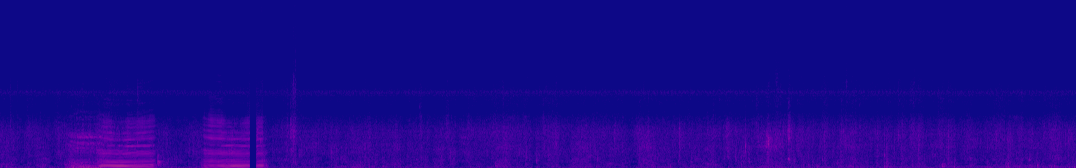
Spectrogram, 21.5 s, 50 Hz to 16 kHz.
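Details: Limousin cattle aged 123 and 174 days. Two long, harmonic moos in the first five seconds, then a steady rustling background.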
